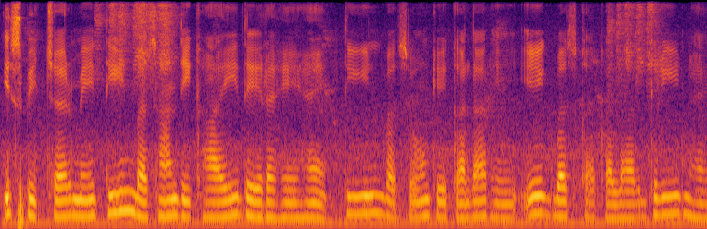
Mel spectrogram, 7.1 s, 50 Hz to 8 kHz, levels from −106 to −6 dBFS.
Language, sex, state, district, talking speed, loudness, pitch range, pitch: Hindi, male, Uttar Pradesh, Etah, 195 wpm, -26 LUFS, 145-170 Hz, 160 Hz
